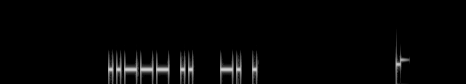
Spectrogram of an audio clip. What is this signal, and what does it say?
Morse code, heard as a keyed tone, about 31 wpm, 700 Hz. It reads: 2I NE
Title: Winter Field Day Exchanges Encore 30wpm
